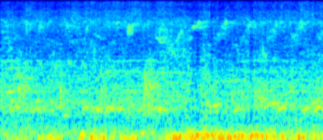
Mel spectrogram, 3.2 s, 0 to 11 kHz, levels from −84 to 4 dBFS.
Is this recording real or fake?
fake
